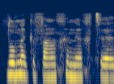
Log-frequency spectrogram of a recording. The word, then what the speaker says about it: Lonneke Van Genugten: And I must say that Claudia really knows how to speak Dutch, because it's pronounced Lonneke Van Genugten.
